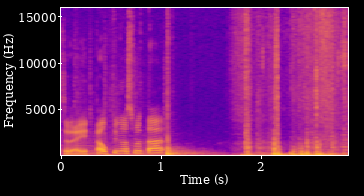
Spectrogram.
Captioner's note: knocks; box rustling and thumping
